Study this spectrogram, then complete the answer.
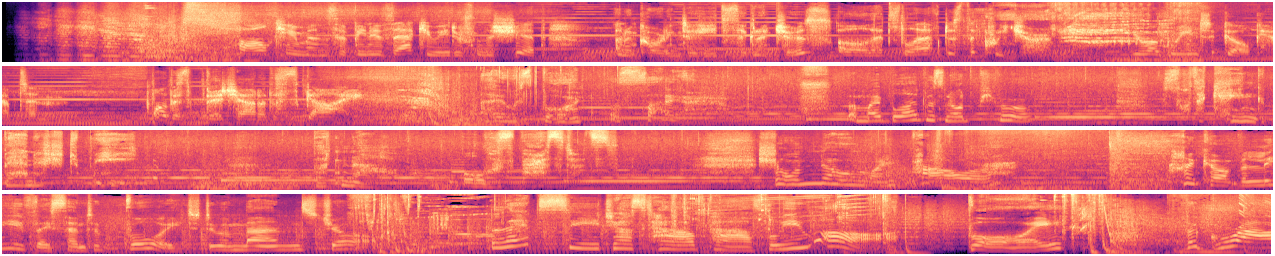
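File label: gaming demo, Warm Sexy Versatile Female Voice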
